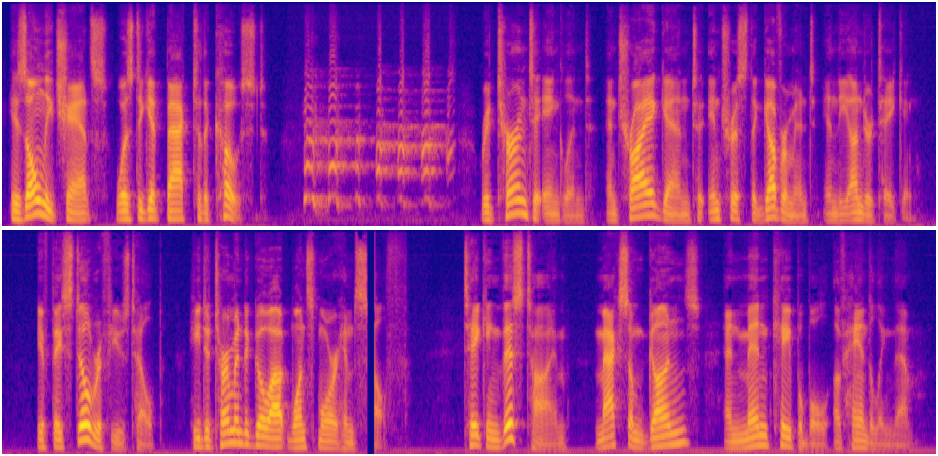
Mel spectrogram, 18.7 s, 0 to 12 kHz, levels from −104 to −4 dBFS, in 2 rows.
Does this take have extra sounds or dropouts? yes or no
yes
